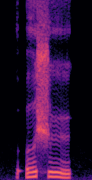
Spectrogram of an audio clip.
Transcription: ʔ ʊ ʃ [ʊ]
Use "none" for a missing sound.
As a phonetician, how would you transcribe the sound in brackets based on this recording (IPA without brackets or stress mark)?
ʉ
